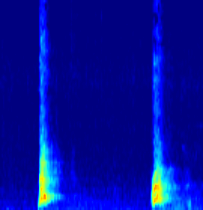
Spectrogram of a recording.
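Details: Dog playing in fresh morning snow, two sharp loud barks about one and a half seconds apart, with silence between them.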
